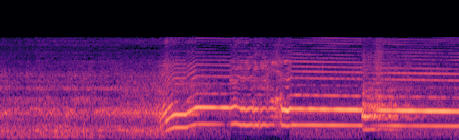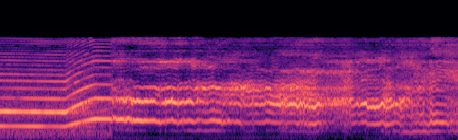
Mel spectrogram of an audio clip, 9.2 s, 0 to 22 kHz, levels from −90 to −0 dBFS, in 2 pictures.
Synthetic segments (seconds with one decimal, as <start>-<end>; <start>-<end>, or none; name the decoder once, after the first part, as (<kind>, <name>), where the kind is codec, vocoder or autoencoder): 0.0-1.2 (codec, SNAC); 2.3-2.9; 5.7-9.2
